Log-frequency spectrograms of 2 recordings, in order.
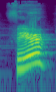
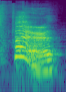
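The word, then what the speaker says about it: Fir: fur general manager and it's spelled F IR ah for fear fur see it's fur though figure I do like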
